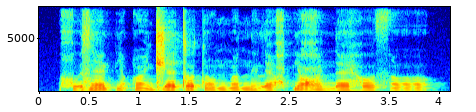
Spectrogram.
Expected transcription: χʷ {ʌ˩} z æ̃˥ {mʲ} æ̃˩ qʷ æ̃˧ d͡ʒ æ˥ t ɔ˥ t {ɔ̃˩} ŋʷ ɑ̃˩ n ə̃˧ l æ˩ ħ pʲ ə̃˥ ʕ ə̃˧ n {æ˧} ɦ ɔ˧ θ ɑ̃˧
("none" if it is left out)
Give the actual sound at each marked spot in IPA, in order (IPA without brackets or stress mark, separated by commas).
ʌ˩, pʲ, ɔ̃˩, æ˧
